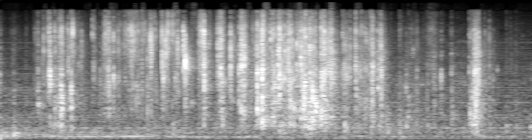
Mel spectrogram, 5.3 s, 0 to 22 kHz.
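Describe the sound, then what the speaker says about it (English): Magic: The Gathering cards being shuffled into piles make close, crisp bursts of papery riffling and flicking that come in uneven clusters and then trail off. "you shuffle them into 2 massive piles"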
